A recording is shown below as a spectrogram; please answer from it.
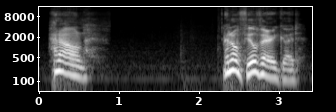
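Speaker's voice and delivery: panicked and terrified. Voicing a character who just pulled out a bolt: panicked and terrified. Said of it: "one of kind of panic and terror".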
